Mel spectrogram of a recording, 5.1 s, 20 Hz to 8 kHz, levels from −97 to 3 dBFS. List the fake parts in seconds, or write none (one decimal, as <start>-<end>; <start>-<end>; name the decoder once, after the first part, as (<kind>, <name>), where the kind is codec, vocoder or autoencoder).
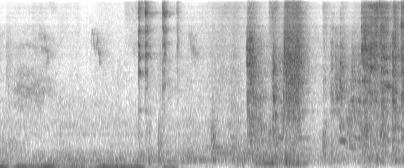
0.0-1.1 (codec, DAC); 1.7-5.1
